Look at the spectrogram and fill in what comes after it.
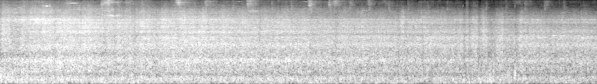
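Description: Freight train of railway tank cars rolling away along the track: a steady rumble of wheels on rails that slowly fades.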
